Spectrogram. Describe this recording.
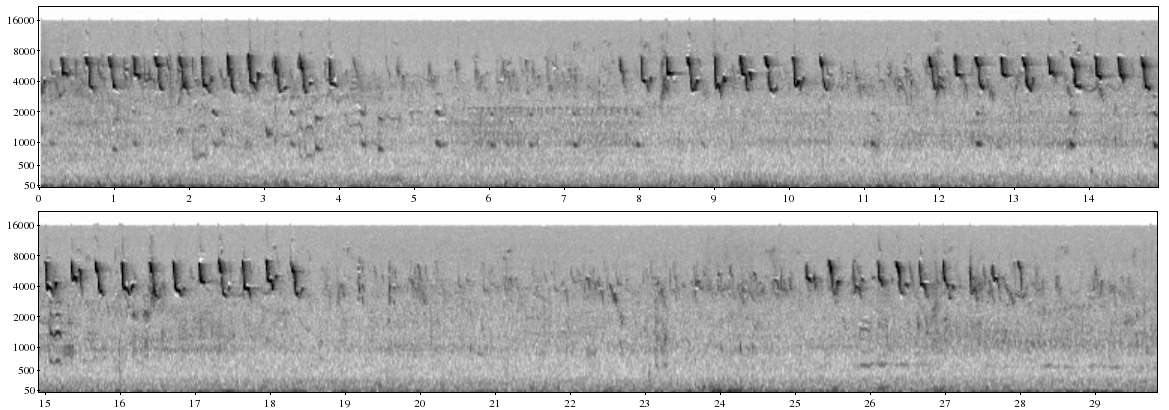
chirps by a little bird I couldn't see at El Lobo pond, Doñana National Park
